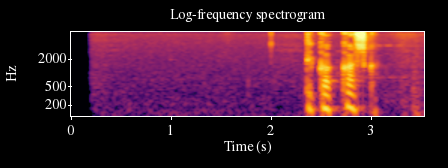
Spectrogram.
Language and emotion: Russian, angry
